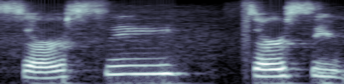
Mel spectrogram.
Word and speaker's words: Saoirse: I think it's Saoirse Ronan.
